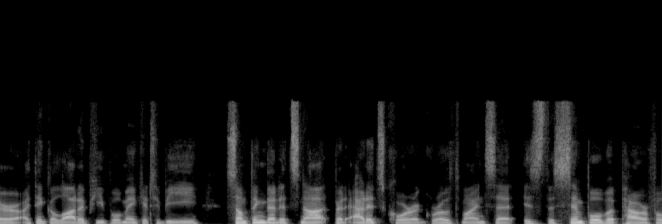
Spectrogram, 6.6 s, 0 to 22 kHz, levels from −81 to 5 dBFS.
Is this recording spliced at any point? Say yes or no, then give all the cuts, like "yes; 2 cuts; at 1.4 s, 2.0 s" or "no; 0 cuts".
yes; 2 cuts; at 1.5 s, 2.1 s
